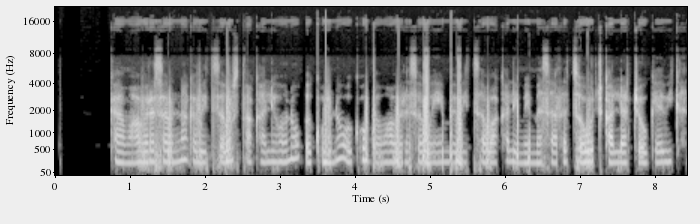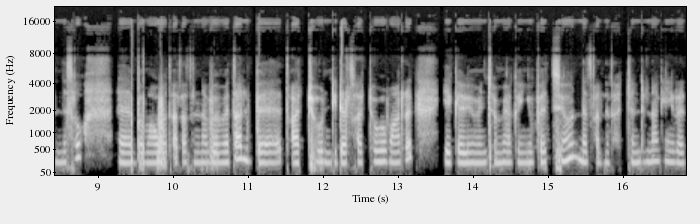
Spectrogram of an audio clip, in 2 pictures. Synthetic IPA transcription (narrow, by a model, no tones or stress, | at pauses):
kʰəmahβəɾəsəβɨnːakʰəβe̞t̪ʰə̥səβwʊst̪ʼakʰaljɛho̞nəwʔɨkʼuβnəwʔɨkʼubəmahβəɾəsəβwɔjɪmbəβe̞t̪ʰə̥səβakʰaljɛmːimːəsəɾət̪səwo̞t͡ʃːkʰalːat͡ʃːɛwɡəβikʼənːɨsəwbəmawɔt̪ʼa̰t̪ʼat̪ɨnːabəmət̪ʼalbət̪ʼat͡ʃːɛwɨnd̪id̪əɾsat͡ʃːɛwbəmad̪ɾəɡ̥jɛɡəβimɨnt͡ʃʼjɛmːijaɡəɲːubːət̪siho̞nːəsʼanːət̪ʰḁt͡ʃːɪnɨnd̪ɨnːaɡəɲːɾəd̪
